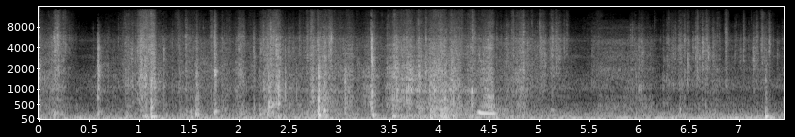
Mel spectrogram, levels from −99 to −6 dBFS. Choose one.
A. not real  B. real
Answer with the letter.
B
